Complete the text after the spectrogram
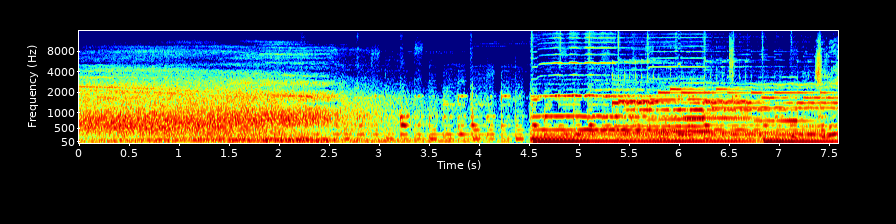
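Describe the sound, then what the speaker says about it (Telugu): A loud jet engine roars and rumbles as an aircraft lands, then shifts abruptly to a steady whining drone with tonal hum on the runway. "ఫ్లైట్ ఇప్పుడే ల్యాండ్ అయింది సార్"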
